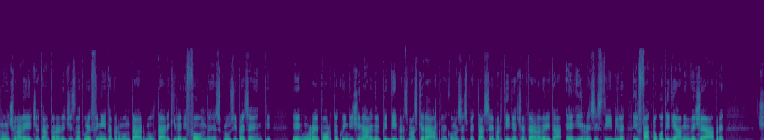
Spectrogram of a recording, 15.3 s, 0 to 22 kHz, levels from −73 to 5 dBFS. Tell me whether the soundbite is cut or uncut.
cut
